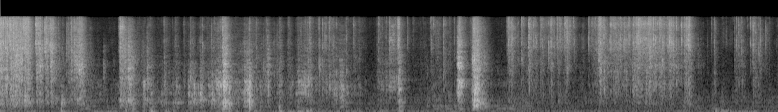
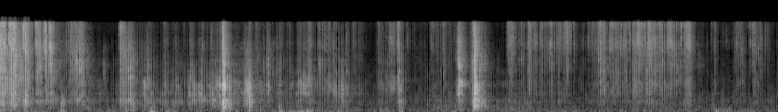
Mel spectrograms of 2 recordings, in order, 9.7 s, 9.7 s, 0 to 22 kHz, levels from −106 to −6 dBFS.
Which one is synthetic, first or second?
second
